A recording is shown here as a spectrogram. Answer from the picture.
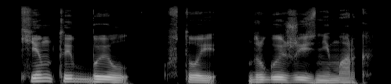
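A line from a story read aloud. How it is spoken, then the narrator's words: Sleepy blissful murmur. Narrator (Russian): сонно пробормотала моя Белоснежка, блаженно прищурившись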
